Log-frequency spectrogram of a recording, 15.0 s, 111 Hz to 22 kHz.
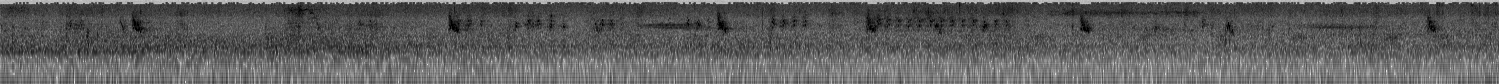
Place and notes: Звуки птиц, велосипедист, атмосферные звуки
Запись ZoomH2n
